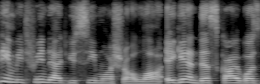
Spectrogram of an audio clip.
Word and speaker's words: Mashallah: And then he's got that Mashallah. Mashallah. Is that how you say it? Yes, mashallah.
